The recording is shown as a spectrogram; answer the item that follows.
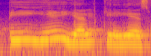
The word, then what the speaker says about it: talks: TALKS. What is this? Talks. TALKS. Talks. Here L is silent.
